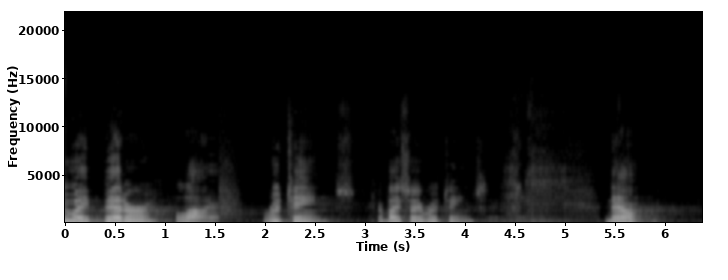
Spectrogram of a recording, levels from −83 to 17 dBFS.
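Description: At 1.44 s, lost LE Audio frames leave a 90 ms hole, which fits twelve 7.5 ms frames. The decoder repeats the last spectrum with random signs, fading it, so the speech smears into noise. At 5.64 s, a 22.5 ms loss causes a brief grainy blur.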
